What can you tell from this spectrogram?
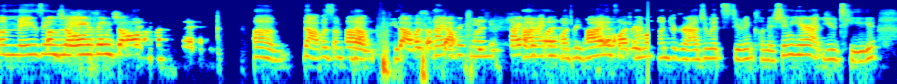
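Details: Adult woman speaking; normal speech.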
